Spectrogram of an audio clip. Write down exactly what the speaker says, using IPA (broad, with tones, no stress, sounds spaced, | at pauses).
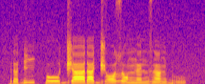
ɾ ə˨ ɗ iː˦ k͡p oː˧ d͡ʒ aː˦ ɾ a˦ d͡ʒ ɔ˨˦ z ɔ˧ ŋ ɛ̃˨ n z ã˧ ɡ͡b u˨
